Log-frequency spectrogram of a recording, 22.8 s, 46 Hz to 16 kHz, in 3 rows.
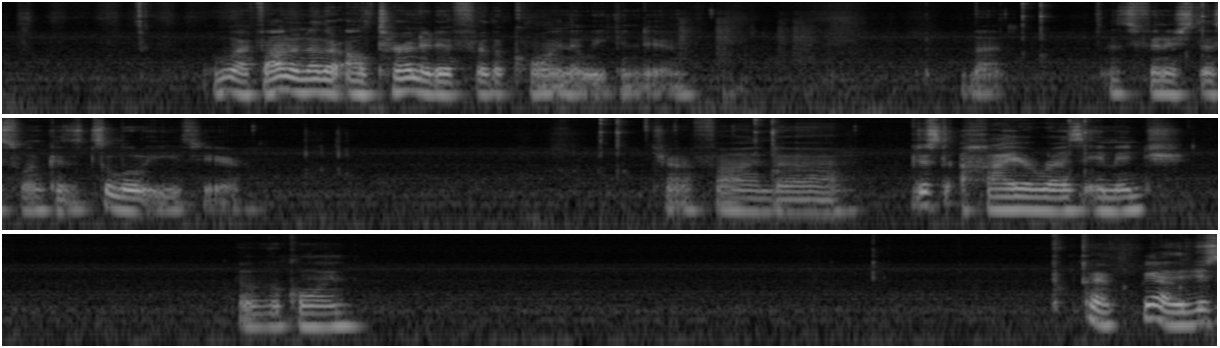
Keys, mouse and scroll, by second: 6.3 click, 7.3 click, 11.3 click, 12.3 click, 14.2 click.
